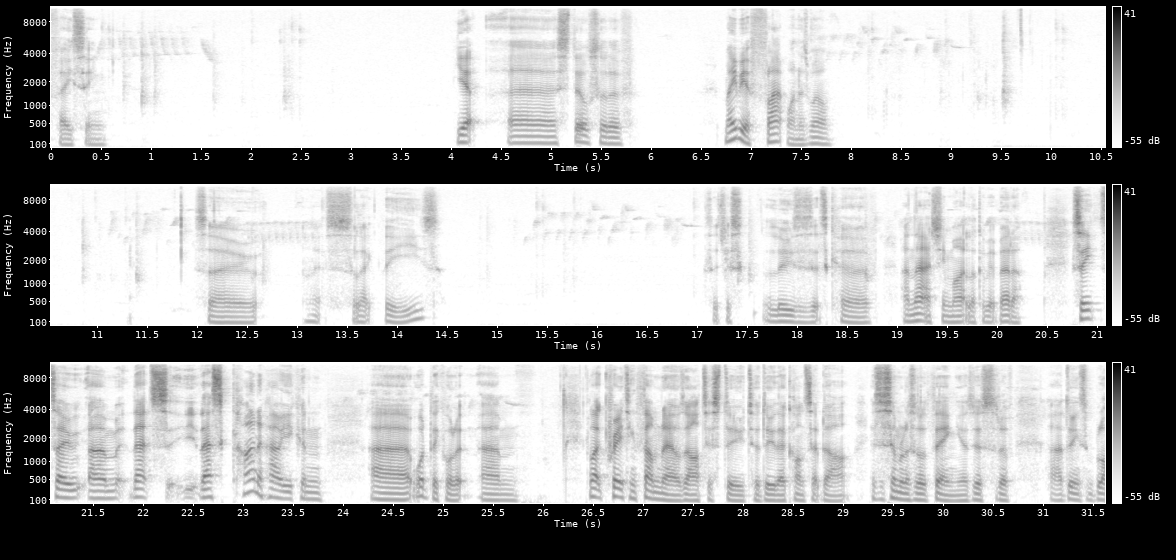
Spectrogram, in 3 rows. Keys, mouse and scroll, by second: 1.0 scroll down 2, 1.7 shift+middle click, 2.1 click, 7.8 click, 8.6 shift+middle click, 9.1 shift+d, 10.2 scroll up 3, 10.6-12.2 shift+middle drag, 12.2 Tab, 13.6 click, 17.4 scroll down 1, 17.9-31.6 shift+middle drag.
